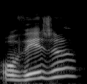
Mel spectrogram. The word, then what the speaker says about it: oveja: Olha aqui ó oveja oveja letra V no espanhol som de B ou B vivir Verde vaca vacaciones víbora lavar percebe b b b então OB como é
